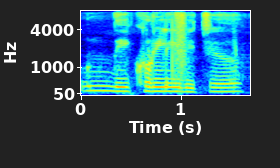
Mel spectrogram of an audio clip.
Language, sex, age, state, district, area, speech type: Punjabi, male, 45-60, Punjab, Jalandhar, urban, spontaneous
